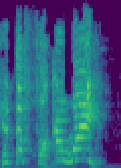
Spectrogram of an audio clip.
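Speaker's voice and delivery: put-on shrill, girlish scream, very high. Voicing panicking slaves as the wheel spins: girlish scream. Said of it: "They scream in a girlish voice".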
